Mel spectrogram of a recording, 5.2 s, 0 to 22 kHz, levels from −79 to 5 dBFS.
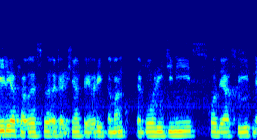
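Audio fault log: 1.85 to 1.87 s, lost packet rebuilt from error correction: just after "flowers were a traditional", a single 20 ms stretch turns briefly rougher and noisier.
3.01 to 3.35 s, lost packet rebuilt from error correction: a longer run, with about 180 ms of rebuilt audio, pointing to several separate losses. In both places the decoder played the low-bitrate backup copy carried in the next packet, so the sound keeps going, only coarser. Unlike plain loss concealment, there is no gap, no repeated or stretched buzz and no fade.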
